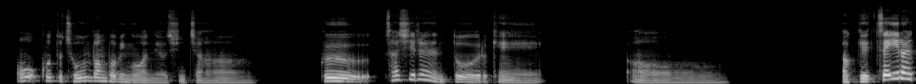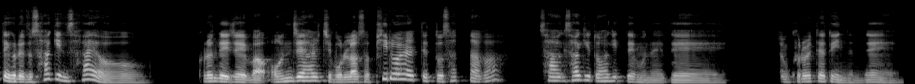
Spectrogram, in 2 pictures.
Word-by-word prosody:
어 370 +2 -1
그것도 165 -2 -6
좋은 155 +3 -2
방법인 135 -9 -2
것 100 -1 -6
같네요. 95 -1 -10
진짜. 95 -1 -11 0.7
그 155 -4 +3 0.2
사실은 205 - -2
또 120 -5 -1
이렇게 95 -3 -8 0.9
어 90 -1 -11 1.2
마켓 125 +6 0
세일할 255 - +8
때 - - +7
그래도 130 -4 +5
사긴 230 - 0
사요. 100 - -2 0.5
그런데 145 -1 +4
이제 120 -3 +5
막 - - +2
언제 150 +9 +3
할지 175 0 +1
몰라서 115 +1 +2
필요할 245 - +2
때 165 - -3
또 140 - 0
샀다가 175 +3 -6 0.3
사 175 -2 -2
사기도 195 -3 0
하기 170 +2 -4
때문에 100 -5 -5
네. 95 -2 -5 0.5
좀 - - -11
그럴 140 +1 -1
때도 140 -2 0
있는데 95 -1 -7
125 Hz, 250 characters per minute, -22 LUFS, -, 1.2 s, 세일할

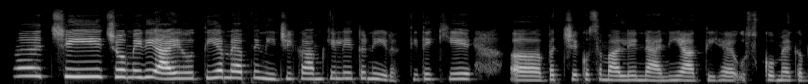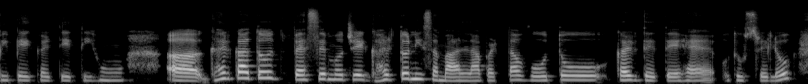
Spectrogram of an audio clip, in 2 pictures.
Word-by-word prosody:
अ, 390 0 +2
जी 360 -1 +6
जो 345 -1 +5
मेरी 330 0 +3
आय 265 -1 +9
होती 275 +1 -3
है 325 - +5
मैं 310 -1 +2
अपने 295 +1 -2
निजी 255 -2 -1
काम 260 -1 0
के 280 +2 -7
लिए 275 0 -4
तो 285 - -4
नहीं 255 -4 -2
रखती 195 +5 -14
देखिए 250 +1 -2
अ, 195 -5 0
बच्चे 225 0 -2
को 230 +1 -7
संभालने 205 -3 -1
नैनी 195 -1 -1
आती 185 +1 -2
है 190 0 -3
उसको 200 +2 -8
मैं 195 - -3
कभी 195 +1 -8
पे 190 -1 -2
कर 185 -1 -6
देती 185 0 -9
हूँ 185 0 -10 0.4
अ, 180 -2 +6
घर 260 +7 -3
का 290 0 +9
तो 295 0 +4 0.3
वैसे 220 +2 +1
मुझे 225 -1 -1
घर 220 +1 -5
तो 265 - +4
नहीं 255 -1 +1
संभालना 175 -2 -1
पड़ता 180 +3 -4
वो 185 0 -3
तो 205 -1 -2
कर 200 0 +2
देते 185 -3 -4
हैं 175 0 -3 0.2
दूसरे 185 -1 -5
लोग, 225 +10 -3
220 Hz, 180 wpm, -24 LUFS, 185-265 Hz, 0.4 s, आय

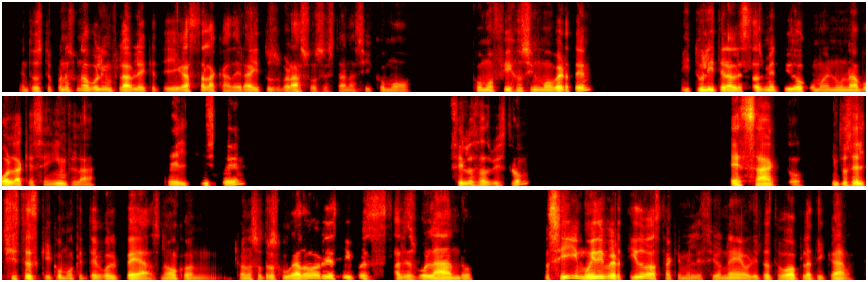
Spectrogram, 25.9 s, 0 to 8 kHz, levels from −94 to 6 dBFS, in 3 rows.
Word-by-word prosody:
Entonces, 105 +2 -10
te - - -16
pones 135 +3 -8
una 155 -1 -2
bola 145 -1 -1
inflable 115 -2 +1
que - - -17
te - - -14
llega 105 +4 0
hasta 115 -4 -6
la 95 - 0
cadera 95 +6 -5
y - - -5
tus 105 -7 -14
brazos 100 0 -3
están 95 +1 -13
así 100 +2 -17
como 95 -3 -11 0.6
como 105 -1 -3
fijos, 130 +2 -4
sin 115 -2 -4
moverte, 110 +4 +2 0.9
y 105 - -13
tú, 115 - +2
literal, 110 -3 +4
estás 110 0 -2
metido 110 +1 -1
como 100 -3 -9
en 100 +2 -7
una 110 +1 0
bola 110 +1 +5
que 110 - -14
se 100 - -13
infla. 100 -7 -5 0.7
El 100 -1 -2
chiste 135 - -2 2.1
¿Sí 115 - 0
los 115 0 -2
has 105 -1 -1
visto? 100 -1 -7 2.0
Exacto. 120 0 +3 0.2
Entonces, 125 +5 +2
el 115 - +2
chiste 130 +6 -4
es 130 - -2
que 115 - -11
como 95 -3 -6
que - - -16
te 100 - -5
golpeas, 100 -3 +1
¿no?, 125 +5 -1
con 100 -4 -9 0.2
con 110 - -6
los 105 +1 -7
otros 120 +1 -5
jugadores 150 +8 +3
y, 110 - -1
pues, 100 -3 -8
sales 115 -1 -4
volando 110 -1 +3 0.7
Sí, 185 +6 +4
muy 150 -3 +7
divertido, 155 -1 +6
hasta - - 0
que 105 - -17
me 100 - -11
lesioné, 105 +5 -4
ahorita 105 0 -4
te 105 - -19
voy 105 +1 +5
a - - +4
platicar. 105 0 -2
110 Hz, 165 wpm, -25 LUFS, 100-120 Hz, 2.1 s, muy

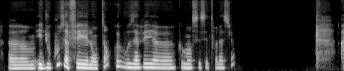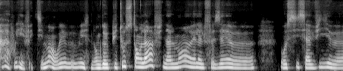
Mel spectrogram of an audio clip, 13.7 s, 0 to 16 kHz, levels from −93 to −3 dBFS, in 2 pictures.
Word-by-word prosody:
Hem 170 0 -1
et 185 0 +4
du 190 +2 0
coup 335 - -1
ça 270 - +4
fait 190 -2 +4
longtemps 175 - 0
que 265 - -2
vous 210 -5 0
avez, 200 +1 +2
heu, 185 -1 -1
commencé 190 -1 -4
cette 195 - -11
relation? 190 - -8 2.1
Ah 245 -6 -3
oui, 230 -4 0
effectivement! 195 - -2
Oui, 210 +5 +1
oui, 210 -1 -1 0.3
oui. - - -14
Donc 175 +1 +1
depuis 190 +1 +3
tout 255 +7 +2
ce 260 +1 -5
temps-là 230 +4 +4
finalement 230 0 0
elle, 215 -1 +3
elle 195 -2 +3
faisait, 200 +2 -1
heu, 180 -2 -2 0.5
aussi 190 +1 -2
sa 190 -2 -1
vie, 215 +4 -2
heu, 180 -3 -1
195 Hz, 150 wpm, -20 LUFS, 185-215 Hz, 2.1 s, et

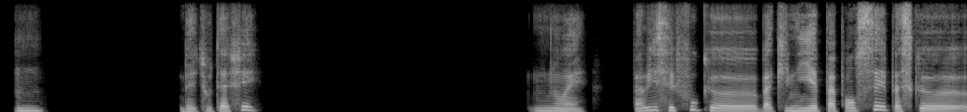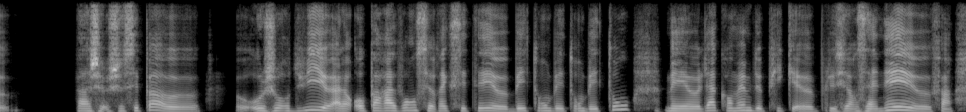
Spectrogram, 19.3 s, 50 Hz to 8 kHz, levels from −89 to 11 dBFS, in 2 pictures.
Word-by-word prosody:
Mmh. 175 -1 -5 1.4
Beh 160 0 -5
tout 165 +2 -6
à 175 -1 +2
fait. 230 -4 -2 2.7
Mmh 175 0 -7
n 170 - -4
ouais, 160 0 -3 0.5
bah 165 +1 -2
oui, 210 +4 -1
c'est 205 -2 +4
fou 250 +4 -4
que, 165 -5 0
bah, 155 -1 +2
qu'ils 165 +3 -1
n'y 170 0 +3
aient 165 - +5
pas 165 - +3
pensé 230 +7 +4
parce 160 -1 +5
que, 160 -2 -1 0.7
bah, 165 -1 -2
je - - +9
je 160 - +6
sais 185 +4 +2
pas, 210 -4 -1
heu, 140 -3 -3 0.4
au - - -10
aujourd'hui, 175 +5 0
heu, 175 - +2
alors 160 - +1
auparavant, 180 +2 -1
c'est 195 -3 +3
vrai 165 +1 -2
que - - -3
c'était, 180 +2 -1
heu, 155 -2 -1
béton, 170 +3 -5
béton, 165 -1 -6
béton. 165 - -5 0.4
Mais, 165 -1 0
heu, 155 0 -1
là, 190 +4 -1
quand 175 -1 -7
même, 195 +2 -2
depuis 170 -2 -7
que 150 - -2
plusieurs 155 +1 -2
années, 205 +6 +4
heu, 155 -2 -3
enfin, 145 0 -5
170 Hz, 160 wpm, -23 LUFS, 160-185 Hz, 2.7 s, je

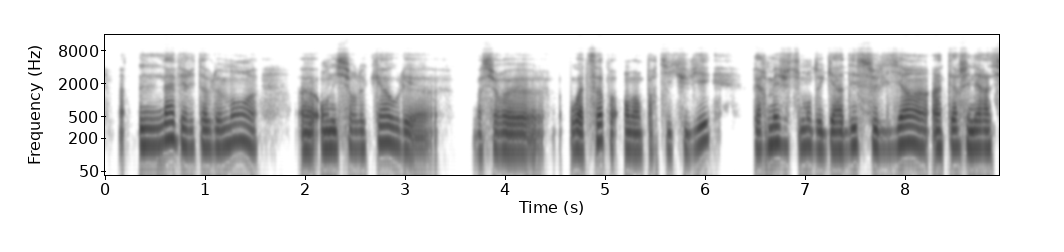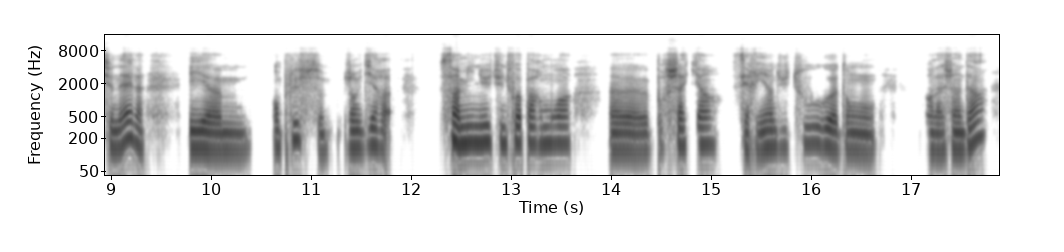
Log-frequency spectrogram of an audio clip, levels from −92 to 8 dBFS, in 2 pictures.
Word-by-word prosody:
Heu, - - -4 0.2
n 150 +3 0
à 195 +1 +5
véritablement, 150 +2 -1
heu, - - -7 0.4
heu, 130 -1 +3
on 135 +1 +3
est 140 - +2
sur 135 0 0
le, 135 - -4
cas 170 +4 0
où 155 - -1
le, 120 - -2 0.5
ben, - - -8
sur 130 -1 -1
,heu, 120 -1 +1 0.3
WhatsApp, 140 +7 +2
en 125 -2 +1
particulier, 130 +7 -4 0.4
permet 155 +4 +1
justement 150 -2 -3
de 135 -2 -2
garder 130 +3 +1
ce 150 0 -1
lien 145 +3 +2
intergénérationnel 140 +3 +2 0.4
et 135 0 +5
hem, 125 -1 +2 0.2
en 140 - -1
plus, 185 -6 -3 0.2
j'ai 140 - -1
envie 140 - +2
de - - -11
dire, 150 -3 +1 0.5
5 185 - +7
minutes 170 +1 +3
1 165 - -1
fois 165 0 +3
par 160 0 0
mois, 165 0 0 0.4
heu, 125 -1 +2
pour - - -9
chacun, 155 +1 +3
c'est 130 - -2
rien 130 +3 0
du 140 0 -6
tout, 160 0 -1
heu, 135 - +4
dans 125 -2 -1 0.5
dans 130 - -2
l'agenda. 130 - +1
140 Hz, 170 wpm, -25 LUFS, 130-160 Hz, 0.5 s, 5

